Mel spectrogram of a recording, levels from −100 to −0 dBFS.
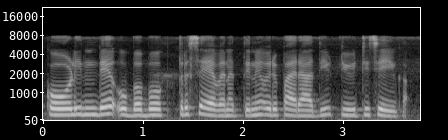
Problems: none marked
